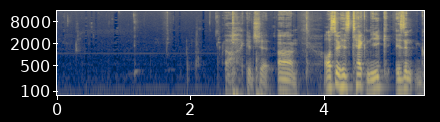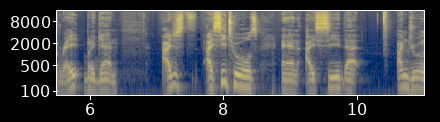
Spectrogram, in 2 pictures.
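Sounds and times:
person sipping and swallowing water: 0.0s - 3.9s
speech: 2.5s - 11.0s.

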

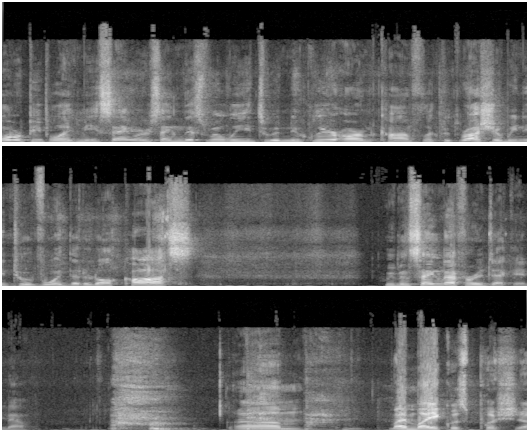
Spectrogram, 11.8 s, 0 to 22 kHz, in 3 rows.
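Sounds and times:
speech: 0.0s - 5.4s, 6.8s - 11.8s
deep rough throaty cough: 8.7s - 10.7s.

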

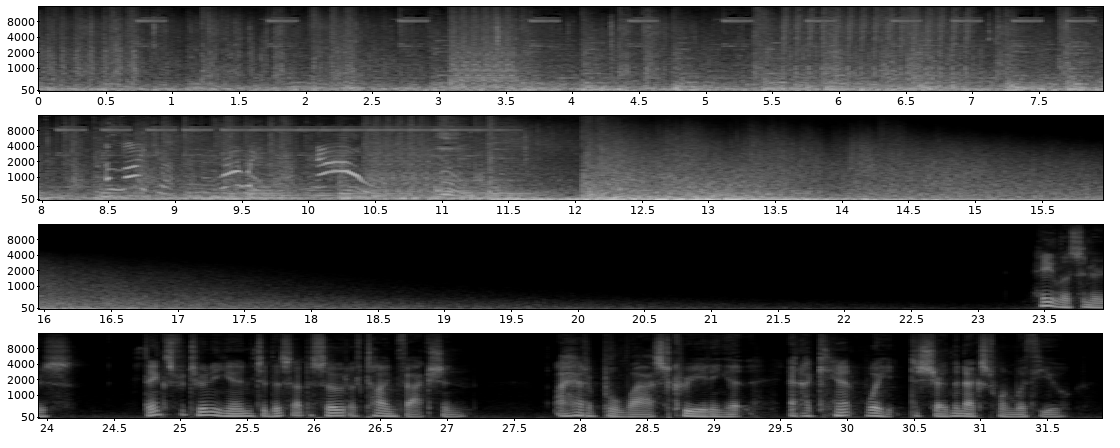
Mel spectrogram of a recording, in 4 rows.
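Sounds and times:
battle noise: 0.0s - 12.3s
steady dense gunfire: 0.0s - 13.8s
grenade explosion during a firefight: 0.0s - 19.5s
speech: 23.5s - 27.2s, 27.8s - 31.7s.

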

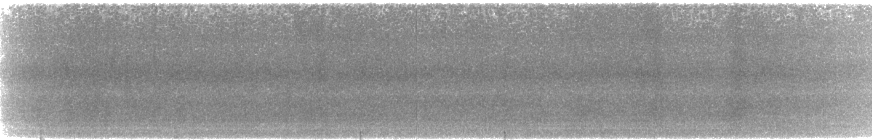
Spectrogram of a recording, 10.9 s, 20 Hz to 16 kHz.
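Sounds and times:
triangular samosas frying: 0.0s - 10.8s.

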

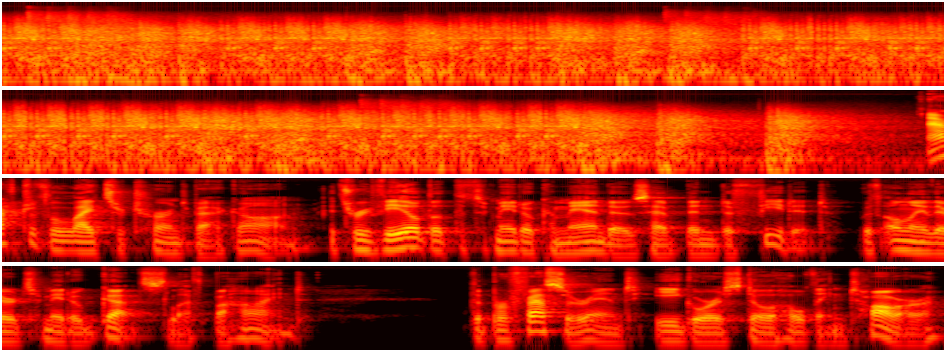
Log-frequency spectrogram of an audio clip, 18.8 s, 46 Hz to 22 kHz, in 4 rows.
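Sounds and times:
gunfire in a film shootout: 0.0s - 9.4s
speech: 9.5s - 15.7s, 16.5s - 18.8s.

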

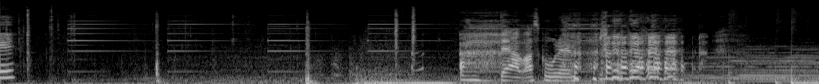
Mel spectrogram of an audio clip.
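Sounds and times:
speech: 0.0s - 0.3s, 4.6s - 7.0s
car engine turning over and rumbling as the car sets off: 0.0s - 8.1s
laughter: 5.7s - 7.3s.

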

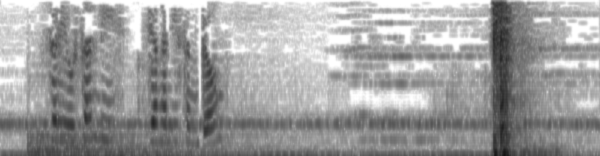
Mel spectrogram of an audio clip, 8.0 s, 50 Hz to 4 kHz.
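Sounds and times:
speech: 0.7s - 3.1s
door slamming shut with a heavy booming thud: 6.6s - 7.6s.

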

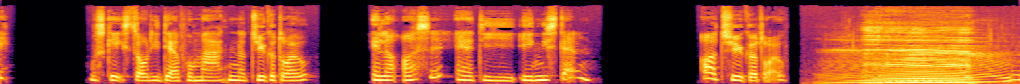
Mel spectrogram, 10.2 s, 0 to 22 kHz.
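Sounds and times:
speech: 0.9s - 6.0s, 7.0s - 7.9s
cow mooing: 8.1s - 10.2s.

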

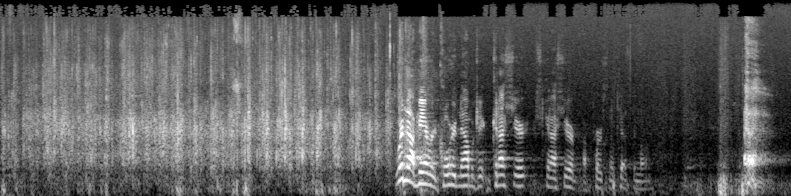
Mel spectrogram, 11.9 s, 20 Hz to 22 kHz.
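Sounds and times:
roomful of people applauding: 0.0s - 6.5s
speech: 6.0s - 9.9s, 11.2s - 11.4s.

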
